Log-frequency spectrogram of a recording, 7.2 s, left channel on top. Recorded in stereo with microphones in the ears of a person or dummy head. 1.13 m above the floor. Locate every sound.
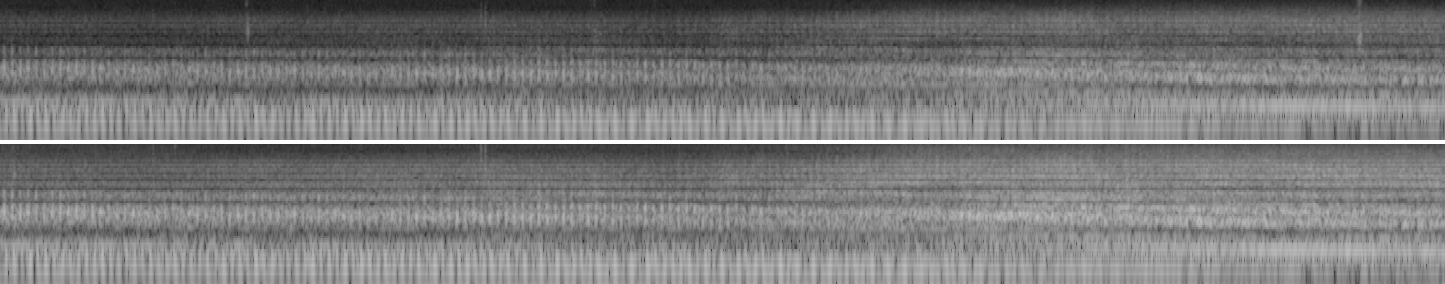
0.0 s a helicopter: 50° right (ahead or behind)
